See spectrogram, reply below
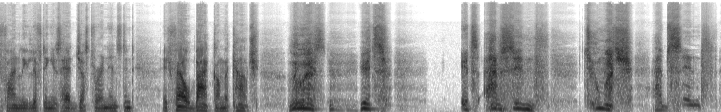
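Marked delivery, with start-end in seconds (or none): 4.3-10.8 gasping. Acted. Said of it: "he gasped".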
